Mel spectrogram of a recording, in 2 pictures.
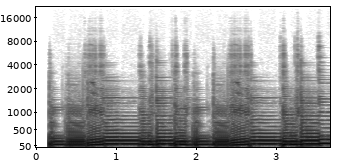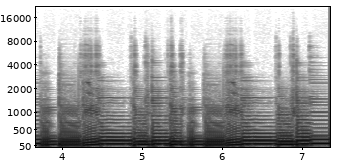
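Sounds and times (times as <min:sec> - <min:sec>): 
time-stretched bass from i3 DSP Quattro X: 0:00.0 - 0:07.3.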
